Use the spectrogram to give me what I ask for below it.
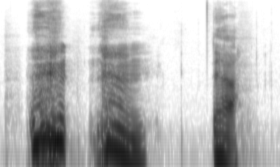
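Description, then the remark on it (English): Three loud, throaty coughing bursts with a short pause between each, the last one preceded by a quick catch of breath; no talking. “Got the hiccups and a cough at the same time.”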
